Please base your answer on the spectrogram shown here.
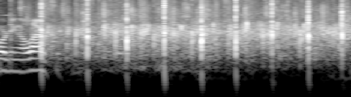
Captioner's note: applause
